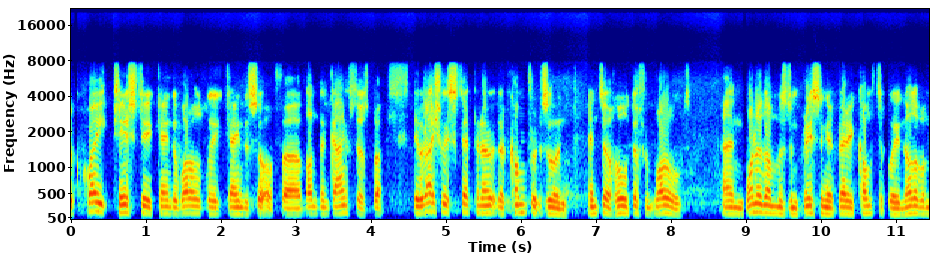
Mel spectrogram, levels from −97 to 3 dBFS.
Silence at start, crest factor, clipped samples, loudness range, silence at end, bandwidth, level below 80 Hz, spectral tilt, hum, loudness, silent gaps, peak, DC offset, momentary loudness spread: 0 s; 14 dB; under 0.1%; 2 LU; 0 s; 8 kHz; -76 dBFS; -4 dB/octave; none; -17 LUFS; none; -4 dBFS; under 0.1%; 6 LU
